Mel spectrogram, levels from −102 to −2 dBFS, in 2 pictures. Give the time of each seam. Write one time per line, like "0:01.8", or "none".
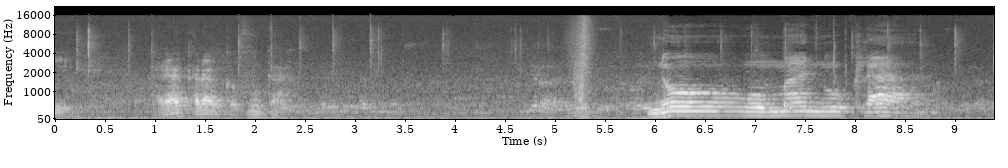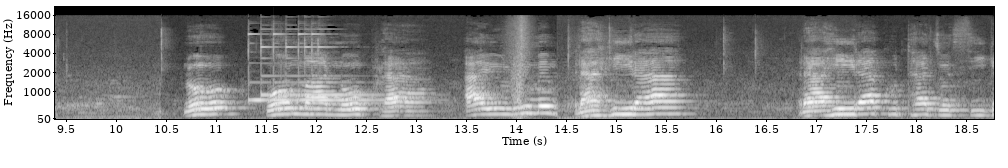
0:14.4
